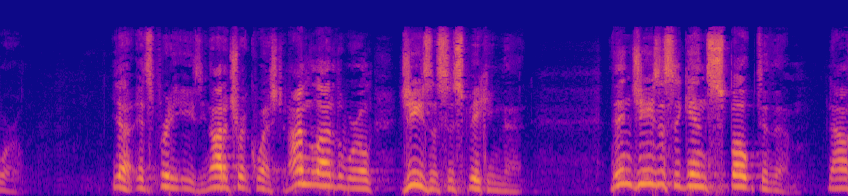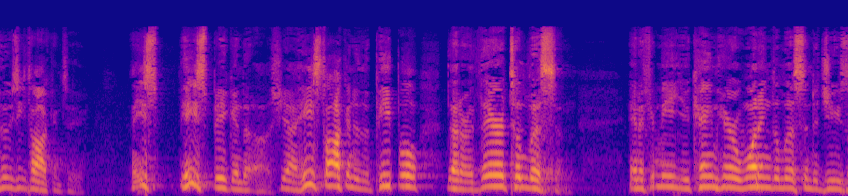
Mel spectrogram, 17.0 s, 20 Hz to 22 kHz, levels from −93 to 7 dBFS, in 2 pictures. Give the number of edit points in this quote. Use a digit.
3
